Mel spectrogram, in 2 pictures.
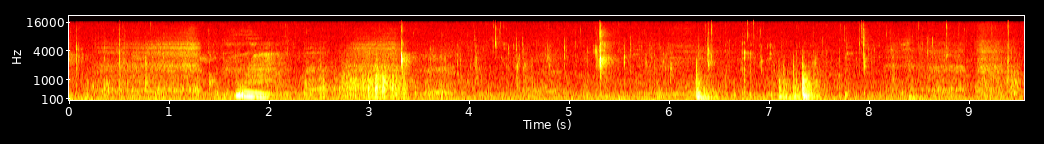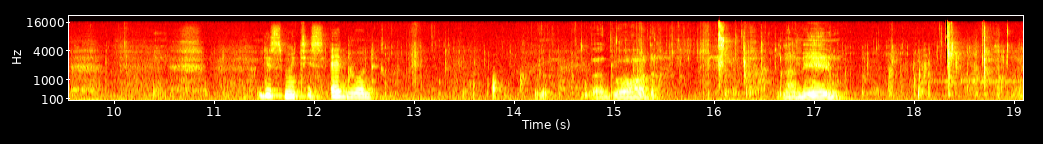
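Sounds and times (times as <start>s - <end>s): chewing and lip smacking: 3.3s - 10.3s, 12.6s - 16.7s, 17.4s - 19.0s.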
